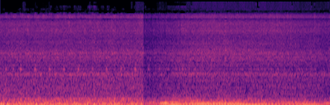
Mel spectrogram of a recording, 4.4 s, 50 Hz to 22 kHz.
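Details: 2014 Jeep Grand Cherokee 5.7 Hemi V8 idling warm just after highway driving, with a faint light knock growing more prominent over time; owner unsure whether lifters, cam, piston slap, knock or bad spark plugs.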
